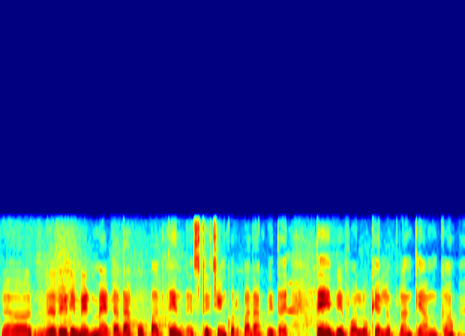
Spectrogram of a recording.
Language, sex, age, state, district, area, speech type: Goan Konkani, female, 60+, Goa, Sanguem, rural, spontaneous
